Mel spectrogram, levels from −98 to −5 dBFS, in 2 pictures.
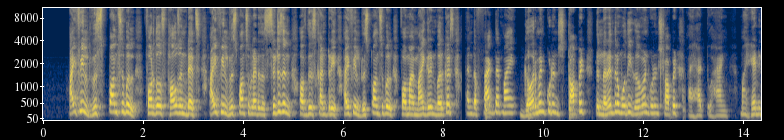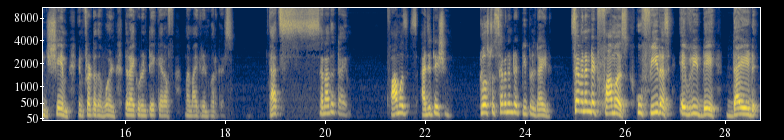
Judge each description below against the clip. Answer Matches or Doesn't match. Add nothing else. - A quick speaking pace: Doesn't match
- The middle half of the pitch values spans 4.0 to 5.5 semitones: Matches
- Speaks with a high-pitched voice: Matches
